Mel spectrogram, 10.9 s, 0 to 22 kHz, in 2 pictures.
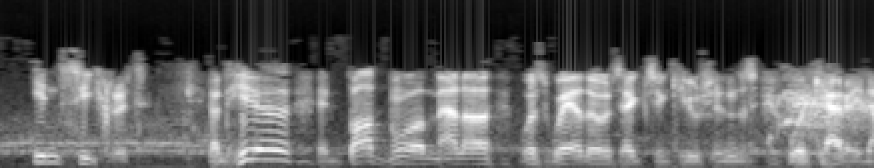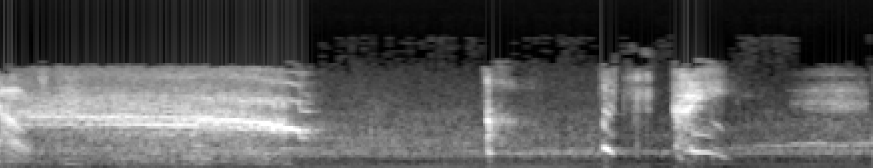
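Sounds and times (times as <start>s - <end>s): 
speech: 0.2s - 6.3s
human scream rising into a long wavering wail: 4.8s - 7.4s.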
